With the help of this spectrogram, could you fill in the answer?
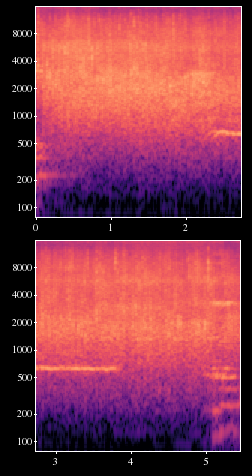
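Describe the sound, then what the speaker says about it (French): A church congregation applauds for the Lord with dense, sustained clapping throughout, and a voice rises briefly over it. "Applaudissez pour le Seigneur"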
